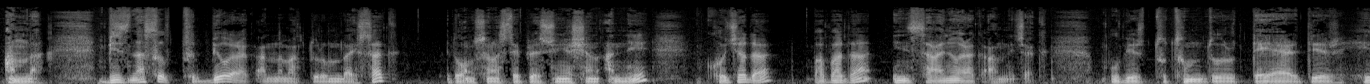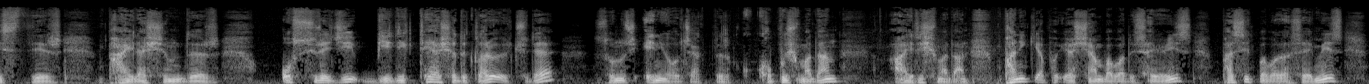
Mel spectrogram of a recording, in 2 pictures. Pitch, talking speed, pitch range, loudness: 80 Hz, 95 wpm, 70-95 Hz, -20 LUFS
